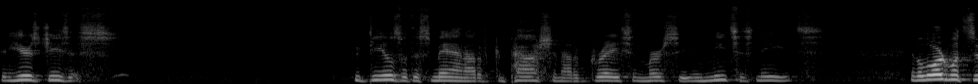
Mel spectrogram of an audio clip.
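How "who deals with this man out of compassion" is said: ordinary delivery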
